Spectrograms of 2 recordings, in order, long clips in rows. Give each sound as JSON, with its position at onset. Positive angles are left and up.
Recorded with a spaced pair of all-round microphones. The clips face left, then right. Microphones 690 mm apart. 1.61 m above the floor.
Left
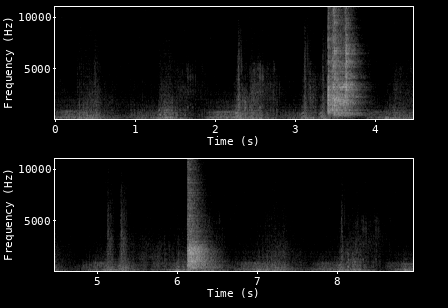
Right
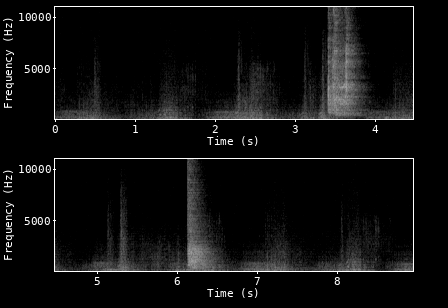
{"t": 3.4, "sound": "a camera shutter", "side_deg": 70, "distance_m": 1.3}
{"t": 6.1, "sound": "a clap", "side_deg": 80, "distance_m": 2.0}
